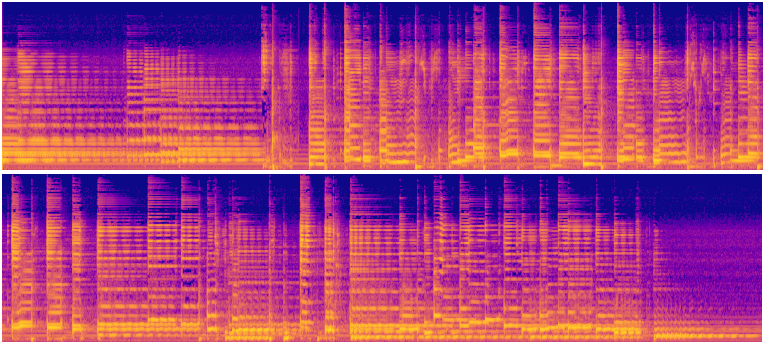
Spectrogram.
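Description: Electric guitar, a Fender Stratocaster, played through a Rotovibe vibe pedal, its modulation speed set with the foot treadle. Held chords ring for the first few seconds, then comes a busier run of picked chords and single notes.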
